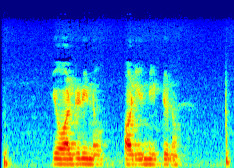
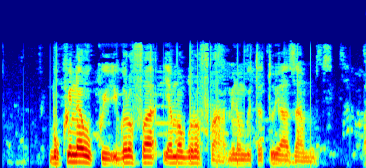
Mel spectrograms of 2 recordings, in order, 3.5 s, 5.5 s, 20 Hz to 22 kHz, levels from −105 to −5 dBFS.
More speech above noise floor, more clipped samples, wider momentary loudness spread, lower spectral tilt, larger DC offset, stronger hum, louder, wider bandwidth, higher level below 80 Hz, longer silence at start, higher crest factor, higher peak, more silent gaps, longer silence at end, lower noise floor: about the same, 37 dB vs 37 dB; neither; about the same, 16 LU vs 14 LU; first, -9 dB/octave vs -7 dB/octave; neither; neither; about the same, -21 LUFS vs -19 LUFS; about the same, 7.2 kHz vs 7.8 kHz; about the same, -54 dBFS vs -56 dBFS; second, 0.05 s vs 0.75 s; about the same, 18 dB vs 18 dB; about the same, -4 dBFS vs -2 dBFS; neither; about the same, 0.05 s vs 0 s; about the same, -56 dBFS vs -55 dBFS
